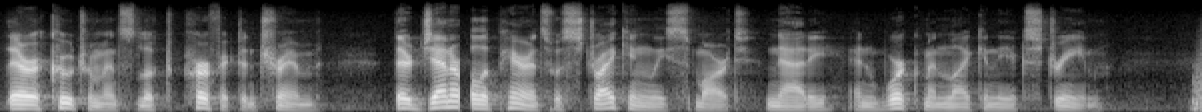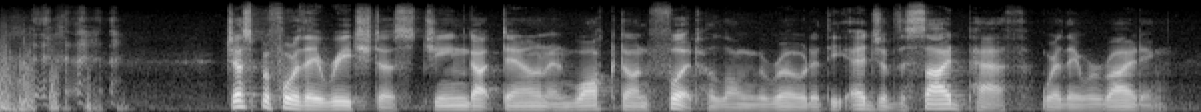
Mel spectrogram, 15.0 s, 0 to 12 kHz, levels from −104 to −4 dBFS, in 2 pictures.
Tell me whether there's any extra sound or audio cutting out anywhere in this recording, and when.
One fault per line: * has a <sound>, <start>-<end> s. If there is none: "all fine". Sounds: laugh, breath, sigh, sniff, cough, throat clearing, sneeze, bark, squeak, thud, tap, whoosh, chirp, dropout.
* has a dropout, 2.9-2.9 s
* has a laugh, 7.4-8.3 s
